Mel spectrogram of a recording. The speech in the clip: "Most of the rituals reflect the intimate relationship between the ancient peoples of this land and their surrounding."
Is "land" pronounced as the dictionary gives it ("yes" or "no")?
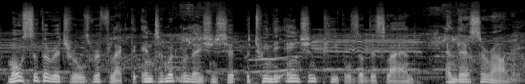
yes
